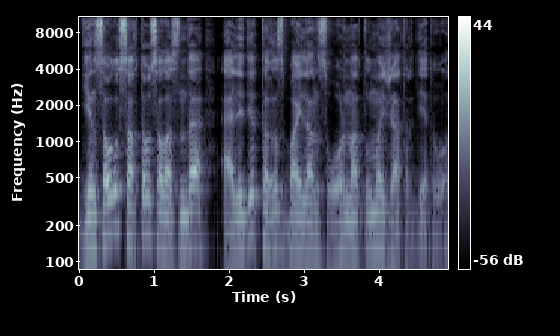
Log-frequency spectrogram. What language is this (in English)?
Kazakh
